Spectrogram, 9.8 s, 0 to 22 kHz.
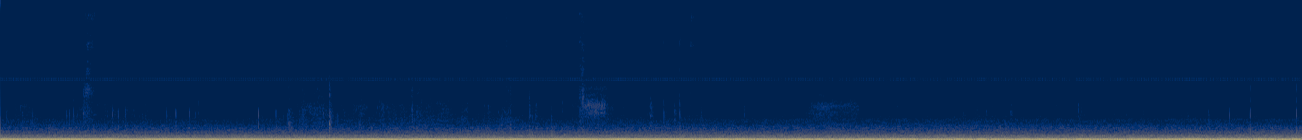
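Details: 2017 Nissan Leaf: steady deep hum with two low droning tones, engine-like rumble from the rear while driving, loudest at 40-50 km/h but present at other speeds; cause unclear, owner asks if normal.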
